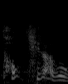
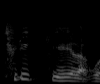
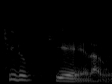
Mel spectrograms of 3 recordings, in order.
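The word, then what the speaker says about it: Türkiye: 터키라고 안 합니다. 트리키에라고 합니다. 터키라는 이름을 2022년부터 사용하지 않아요. 트류키에라는 이름으로 바꿔서 사용합니다. 왜냐면 어 터키라는이 명칭이에 칠면조도 터키라고 하는 거예요. 발음이 똑같대요. 칠면조. 그러니까 좀 그 인상이 안 좋았던 거예요. 발음이 똑같으니까. 그래서 트르키에라는 말로 2022년부터 바꿔서썼었습니다. 그래서 여러분 우리가 터키를 지금 부를 때는 이제 튜르키에라고 해요.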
